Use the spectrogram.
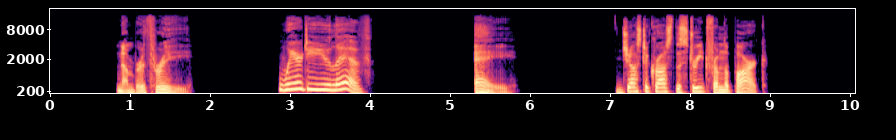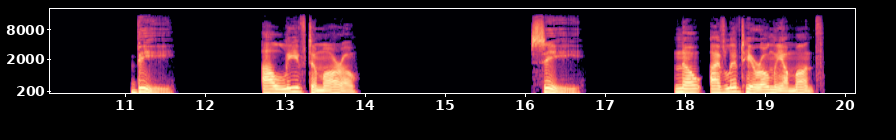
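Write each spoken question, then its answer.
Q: Where do you live?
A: A: Just across the street from the park.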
